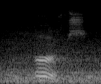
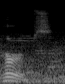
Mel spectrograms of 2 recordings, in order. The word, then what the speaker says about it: herbs: love how you say herbs uh says ashley yeah uh in america we don't pronounce the h we never say herbs uh usually usually people say herbs without ph we dropped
